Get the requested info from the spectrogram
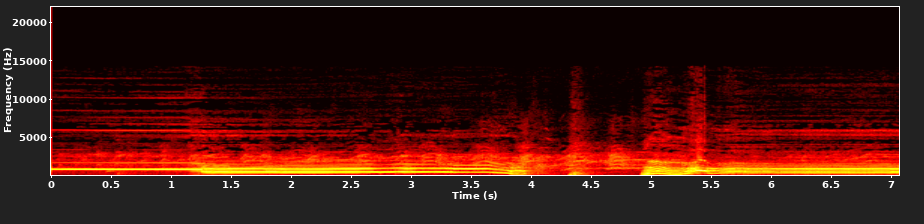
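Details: Domestic dog howling, a long steady harmonic-rich tone that wavers and breaks into yodelling pitch swoops midway, then settles back into a sustained howl.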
